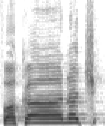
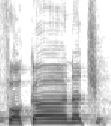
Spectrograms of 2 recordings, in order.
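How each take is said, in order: The two takes are said the same way.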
